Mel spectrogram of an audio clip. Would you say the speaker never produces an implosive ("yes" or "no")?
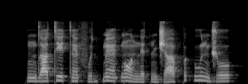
no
